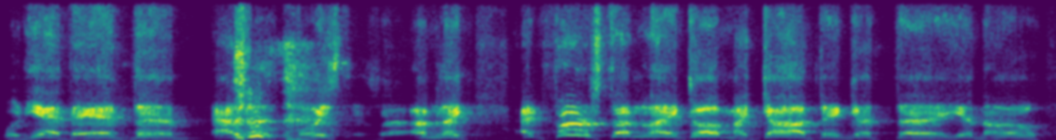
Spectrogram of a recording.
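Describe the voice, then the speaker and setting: A man voicing a crude, goofy male guest character, raspy and gravelly, cracking lewd jokes and repeating "yeah, yeah, yeah" on a casual podcast. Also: high-pitched, big pitch swings, moderate pace, bright, forceful tone, exaggerated voice. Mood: crude joking.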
